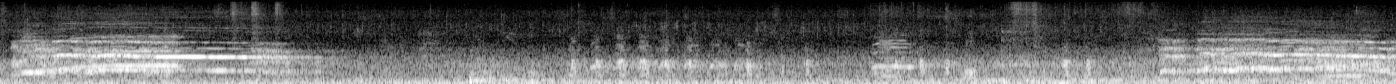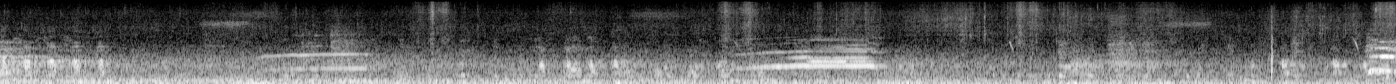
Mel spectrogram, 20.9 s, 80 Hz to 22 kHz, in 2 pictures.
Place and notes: Via 1° Maggio, Bernate VA, Italia - Oche e un gallo presso un ruscello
